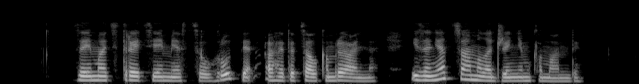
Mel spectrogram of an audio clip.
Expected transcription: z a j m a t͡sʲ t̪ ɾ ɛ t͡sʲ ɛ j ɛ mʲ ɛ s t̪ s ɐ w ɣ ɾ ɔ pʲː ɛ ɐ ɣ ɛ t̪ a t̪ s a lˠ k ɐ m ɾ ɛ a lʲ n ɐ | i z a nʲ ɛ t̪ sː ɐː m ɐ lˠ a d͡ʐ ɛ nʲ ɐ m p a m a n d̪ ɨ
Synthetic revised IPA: z a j m a t͡sʲ t̪ ɾ ɛ t͡sʲ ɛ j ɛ mʲ ɛ s t̪ s ɐ w ɣ ɾ u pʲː ɛ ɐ ɣ ɛ t̪ ɐ t̪ s a lˠ k ɐ m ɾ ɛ a lʲ n ɐ | i z a nʲ a t̪ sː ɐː m ɐ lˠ a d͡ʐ ɛ nʲː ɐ m k a m a n d̪ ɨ

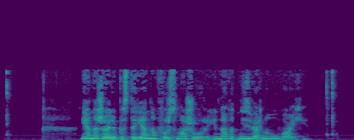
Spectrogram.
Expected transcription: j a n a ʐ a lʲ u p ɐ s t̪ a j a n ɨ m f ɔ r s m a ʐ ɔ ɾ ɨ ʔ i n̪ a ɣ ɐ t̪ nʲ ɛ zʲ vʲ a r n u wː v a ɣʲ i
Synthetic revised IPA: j a n a ʐ a lʲ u p ɐ s t̪ a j a nː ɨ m f ɔ r s m a ʐ ɔ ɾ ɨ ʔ i n̪ a v ɐ t̪ nʲ ɛ zʲ vʲ a r n u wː v a ɣʲ i

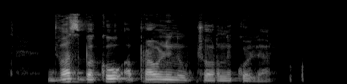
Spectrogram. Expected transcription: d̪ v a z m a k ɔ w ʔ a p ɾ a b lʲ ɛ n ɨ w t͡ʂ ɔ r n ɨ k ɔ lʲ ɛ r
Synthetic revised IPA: d̪ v a z b a k ɔ w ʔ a p ɾ a w lʲ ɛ n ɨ w t͡ʂ ɔ r n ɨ k ɔ lʲ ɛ r

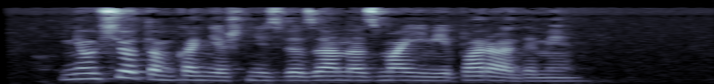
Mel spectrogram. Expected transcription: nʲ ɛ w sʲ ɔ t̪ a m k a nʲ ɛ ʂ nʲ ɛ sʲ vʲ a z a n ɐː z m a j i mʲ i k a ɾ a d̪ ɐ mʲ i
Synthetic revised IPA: nʲ ɛ w sʲ ɔ t̪ a m k a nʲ ɛ ʂ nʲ ɛ zʲ vʲ a z a n ɐ z m a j i mʲ i p a ɾ a d̪ ɐ mʲ i

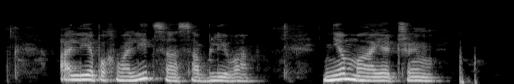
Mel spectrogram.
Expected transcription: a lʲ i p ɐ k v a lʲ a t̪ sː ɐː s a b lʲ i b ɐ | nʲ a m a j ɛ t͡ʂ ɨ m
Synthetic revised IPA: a lʲ ɛ p ɐ x v a lʲ i t̪ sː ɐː s a b lʲ i v ɐ | nʲ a m a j ɛ t͡ʂ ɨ m

